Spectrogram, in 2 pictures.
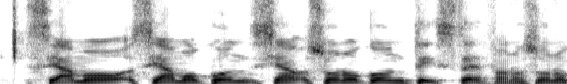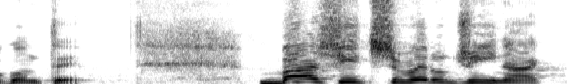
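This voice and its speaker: Casting: male football streamer, higher-pitched voice, conversational and halting, repeats himself while replying to a live chat. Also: big pitch swings, fairly bright tone. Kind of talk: casual live-stream chat, reading and answering viewer comments.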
